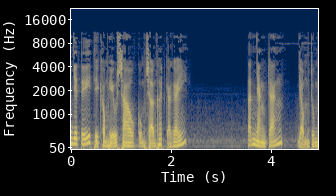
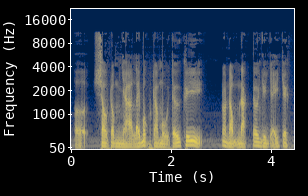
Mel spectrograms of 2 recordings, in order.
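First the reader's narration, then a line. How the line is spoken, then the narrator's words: Stammering. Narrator (Vietnamese): Thầy lắp bắp nói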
